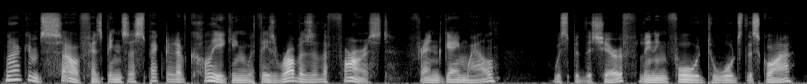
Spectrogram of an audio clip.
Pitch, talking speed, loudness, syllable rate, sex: 115 Hz, 180 wpm, -20 LUFS, 5.7 syllables/s, male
